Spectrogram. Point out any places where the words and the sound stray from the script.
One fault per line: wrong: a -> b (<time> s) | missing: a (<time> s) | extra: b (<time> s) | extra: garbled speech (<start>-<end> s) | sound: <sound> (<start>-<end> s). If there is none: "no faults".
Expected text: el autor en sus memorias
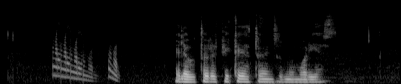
sound: chirp (0.5-1.2 s)
extra: explica esto (2.1 s)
